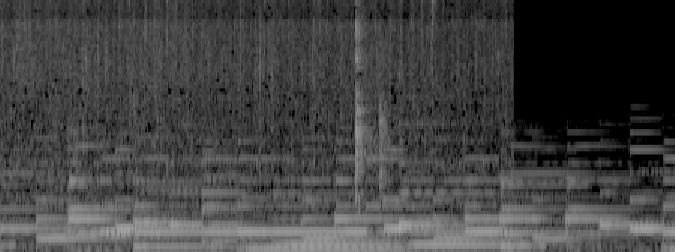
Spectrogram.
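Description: Onions and ginger-garlic paste sizzling as they fry in oil in an aluminium kadhai, under soft background piano music. A single sharp click comes about three and a half seconds in, and the sizzle cuts off suddenly about five seconds in, leaving only the piano.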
